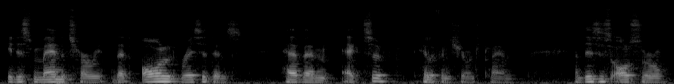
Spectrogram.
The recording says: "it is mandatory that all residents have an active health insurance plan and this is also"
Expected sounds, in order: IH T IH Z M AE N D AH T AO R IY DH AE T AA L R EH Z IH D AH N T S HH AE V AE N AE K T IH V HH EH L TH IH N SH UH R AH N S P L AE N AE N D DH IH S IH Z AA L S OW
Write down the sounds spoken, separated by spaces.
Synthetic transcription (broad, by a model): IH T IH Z M AE N D AH T AO R IY DH AE T AA L R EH S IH D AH N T S HH AE V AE N AE K T IH V HH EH L F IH N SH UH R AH N S P L AE N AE N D DH IH S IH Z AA L S OW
